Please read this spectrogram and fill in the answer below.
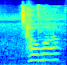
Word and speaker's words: Toa: Toa and the Guardians of the Sacred Tree.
